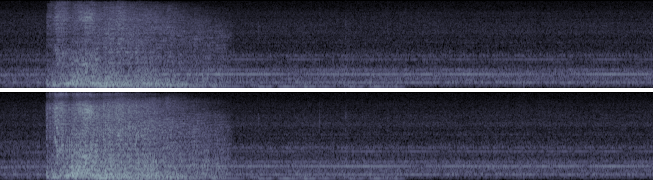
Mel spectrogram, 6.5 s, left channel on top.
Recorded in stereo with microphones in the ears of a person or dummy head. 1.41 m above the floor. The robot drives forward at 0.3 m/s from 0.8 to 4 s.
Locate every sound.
0.5 s an explosion: 40° right (ahead or behind), 0.5 m; by 2.3 s 30° right (ahead or behind), 0.6 m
